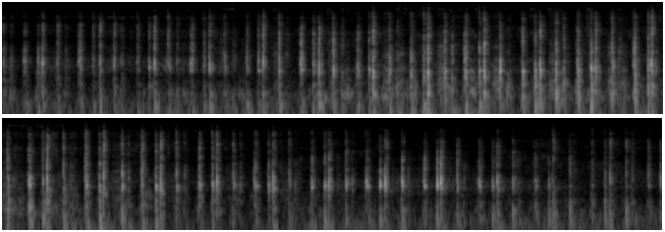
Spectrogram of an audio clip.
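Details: Horse running at a gallop: dense, fast drumming of hoofbeats, sharp knocking strikes packed closely together and repeating steadily throughout, with no other clear sounds.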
